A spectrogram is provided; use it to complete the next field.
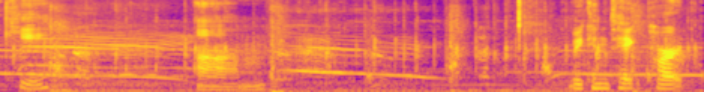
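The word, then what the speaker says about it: Quay: since it is night time here in bauerstone key yes it is pronounced key I pronounced it play my whole life but it is in fact pronounced key um we can take part in the fist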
